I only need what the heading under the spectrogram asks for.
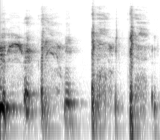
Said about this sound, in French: Ah oui, et je suis encore un peu malade, donc si je tousse, c'est normal, vous serez prévenus.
